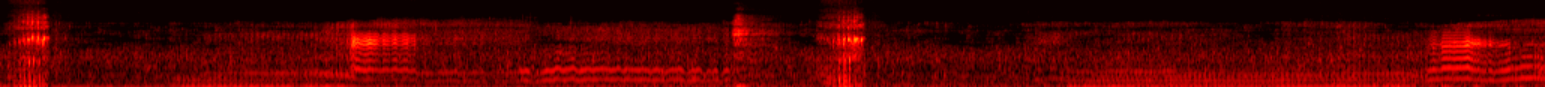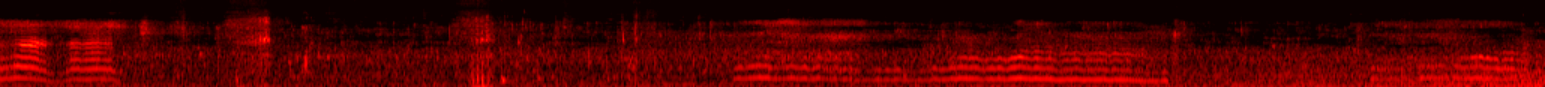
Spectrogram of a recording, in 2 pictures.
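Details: River otter vocalizing in a string of wavering, whimpering whines, some in short pulsed series, with occasional sharp clicks and a constant low background hum.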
